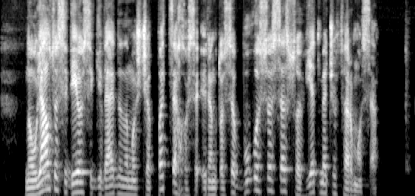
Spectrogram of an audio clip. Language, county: Lithuanian, Panevėžys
